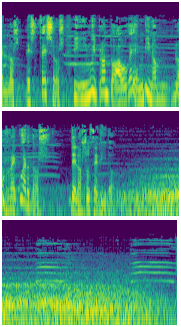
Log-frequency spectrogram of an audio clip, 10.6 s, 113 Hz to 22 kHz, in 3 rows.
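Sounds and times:
speech: 0.0s - 6.1s
steady low rumbling background: 0.0s - 10.5s
cat meowing: 7.8s - 8.6s, 9.6s - 10.5s.

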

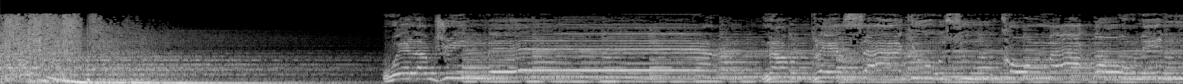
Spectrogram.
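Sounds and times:
deep downward sweep: 0.0s - 4.2s
newly released song playing: 0.0s - 11.8s
speech: 3.8s - 5.7s.

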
